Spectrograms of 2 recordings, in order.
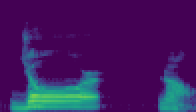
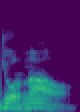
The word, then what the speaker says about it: journal: J journal. Itu jadi a yang kedua dibaca a-nya di sini dibaca e journal bukan jurnal.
